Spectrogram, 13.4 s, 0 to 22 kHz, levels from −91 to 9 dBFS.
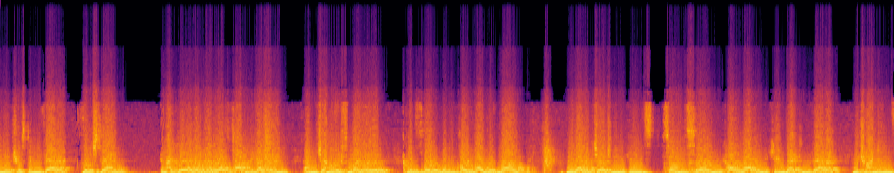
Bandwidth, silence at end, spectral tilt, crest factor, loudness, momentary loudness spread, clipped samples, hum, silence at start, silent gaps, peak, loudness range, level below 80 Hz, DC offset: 14.5 kHz; 0 s; -5 dB/octave; 4 dB; -4 LUFS; 5 LU; 2%; none; 0 s; none; 0 dBFS; 1 LU; -24 dBFS; under 0.1%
